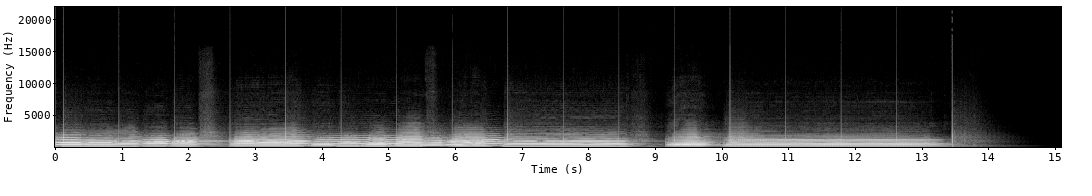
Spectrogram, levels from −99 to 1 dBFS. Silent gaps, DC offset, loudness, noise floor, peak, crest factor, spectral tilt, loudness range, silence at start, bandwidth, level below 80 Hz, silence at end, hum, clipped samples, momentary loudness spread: none; under 0.1%; -17 LUFS; -87 dBFS; -2 dBFS; 16 dB; -9.5 dB/octave; 4 LU; 0 s; 5.6 kHz; -56 dBFS; 1.6 s; none; under 0.1%; 10 LU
